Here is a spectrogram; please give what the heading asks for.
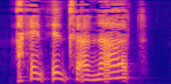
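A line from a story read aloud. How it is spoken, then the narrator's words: Bitter laugh. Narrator (German): Cynthia lachte verbittert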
